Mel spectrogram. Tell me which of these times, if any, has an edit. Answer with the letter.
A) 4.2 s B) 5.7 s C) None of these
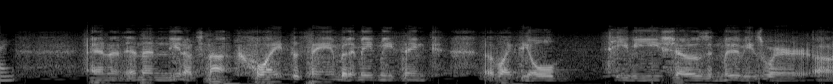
B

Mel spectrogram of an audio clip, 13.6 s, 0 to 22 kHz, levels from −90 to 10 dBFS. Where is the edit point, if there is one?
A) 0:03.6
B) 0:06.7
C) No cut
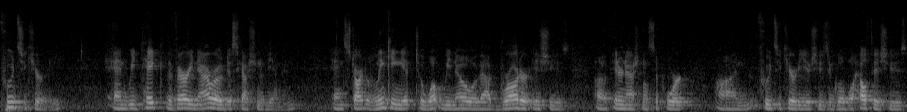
B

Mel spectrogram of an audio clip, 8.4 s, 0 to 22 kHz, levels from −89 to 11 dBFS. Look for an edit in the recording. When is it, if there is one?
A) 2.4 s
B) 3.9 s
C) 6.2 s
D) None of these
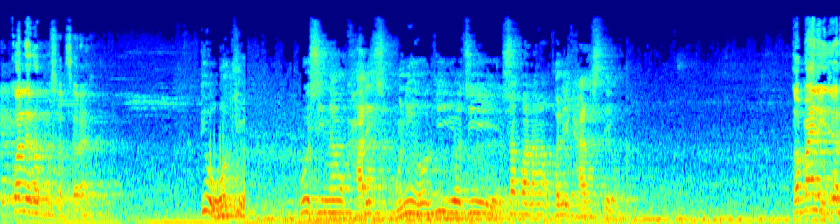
A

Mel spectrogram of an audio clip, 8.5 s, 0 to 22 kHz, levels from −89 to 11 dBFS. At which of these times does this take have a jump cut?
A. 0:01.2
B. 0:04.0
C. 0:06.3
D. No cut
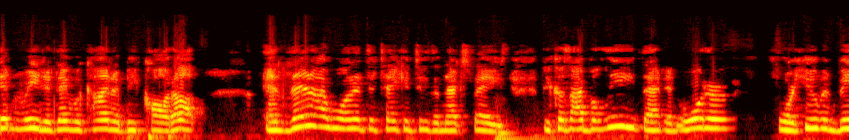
D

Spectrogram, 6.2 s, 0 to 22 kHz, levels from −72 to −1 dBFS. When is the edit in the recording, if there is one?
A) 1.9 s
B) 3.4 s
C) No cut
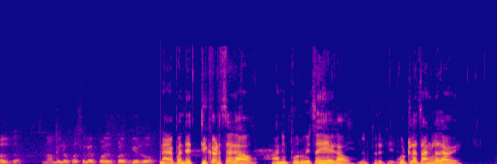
A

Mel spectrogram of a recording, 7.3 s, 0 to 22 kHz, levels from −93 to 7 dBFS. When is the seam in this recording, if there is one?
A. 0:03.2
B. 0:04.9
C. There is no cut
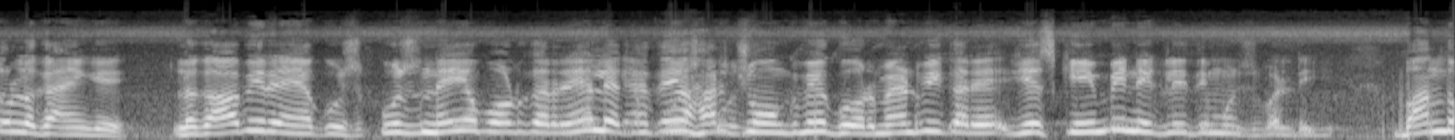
A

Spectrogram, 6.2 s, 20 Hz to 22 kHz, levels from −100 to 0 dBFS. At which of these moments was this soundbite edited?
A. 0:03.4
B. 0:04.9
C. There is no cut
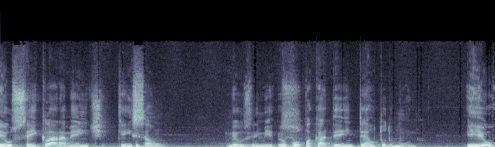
A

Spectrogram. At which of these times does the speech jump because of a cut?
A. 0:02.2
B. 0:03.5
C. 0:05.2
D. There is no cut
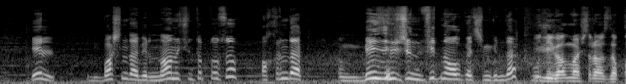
D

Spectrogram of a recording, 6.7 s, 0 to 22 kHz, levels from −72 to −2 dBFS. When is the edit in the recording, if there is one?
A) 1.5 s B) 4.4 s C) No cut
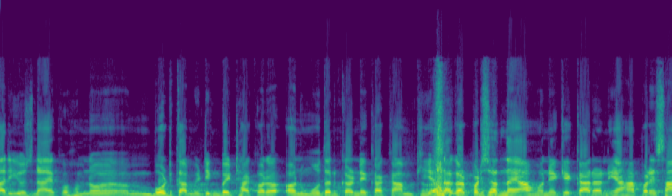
B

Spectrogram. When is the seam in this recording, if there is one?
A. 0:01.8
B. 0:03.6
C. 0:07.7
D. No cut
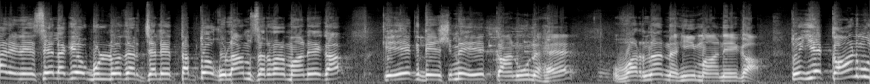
C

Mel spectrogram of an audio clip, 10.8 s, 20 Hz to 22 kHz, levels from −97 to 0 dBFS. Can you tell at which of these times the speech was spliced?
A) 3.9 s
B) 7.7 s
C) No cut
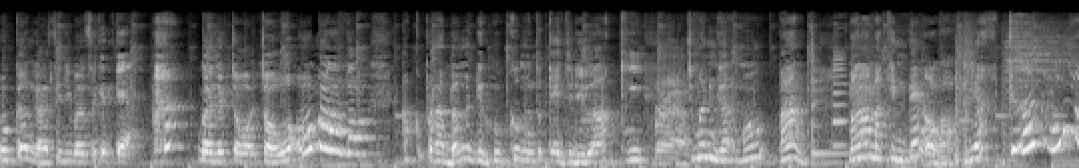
A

